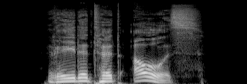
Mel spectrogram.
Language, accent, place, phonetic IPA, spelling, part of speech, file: German, Germany, Berlin, [ˌʁeːdətət ˈaʊ̯s], redetet aus, verb, De-redetet aus.ogg
- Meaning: inflection of ausreden: 1. second-person plural preterite 2. second-person plural subjunctive II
